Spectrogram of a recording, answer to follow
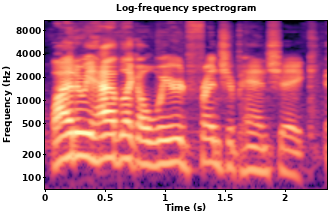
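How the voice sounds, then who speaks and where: A man's voice: fairly high pitch, moderate pace, fairly bright tone, no room sound. A man streaming a game, chatting casually as he comments and reads dialogue, with game music behind him.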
